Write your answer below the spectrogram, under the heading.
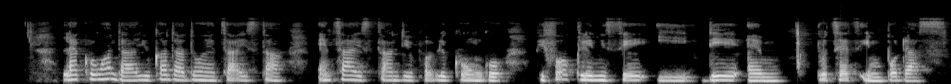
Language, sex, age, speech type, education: Nigerian Pidgin, female, 15-29, spontaneous, tertiary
